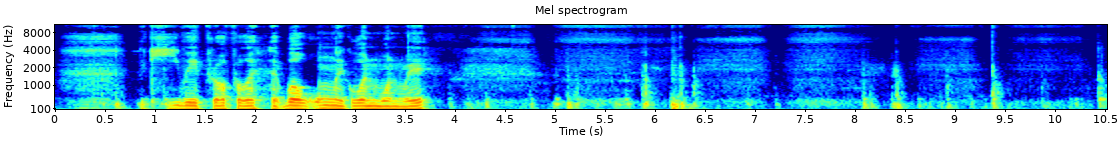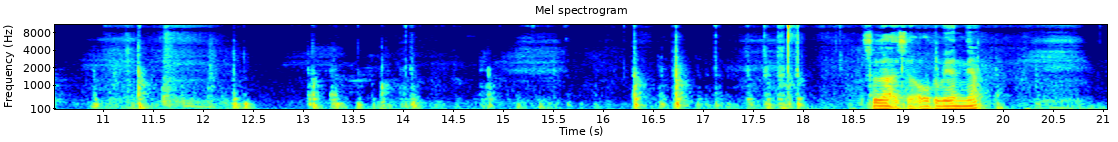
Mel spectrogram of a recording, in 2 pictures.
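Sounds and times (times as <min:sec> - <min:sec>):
lock pick clicks and scrapes: 0:16.2 - 0:18.1.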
